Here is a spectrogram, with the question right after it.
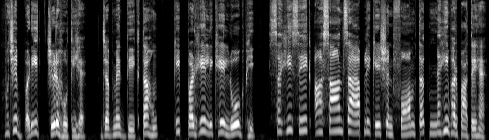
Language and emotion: Hindi, disgusted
